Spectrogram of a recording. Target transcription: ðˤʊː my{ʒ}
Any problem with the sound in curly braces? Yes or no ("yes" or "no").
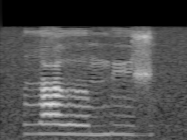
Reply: no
